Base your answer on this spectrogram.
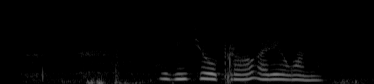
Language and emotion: Russian, neutral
